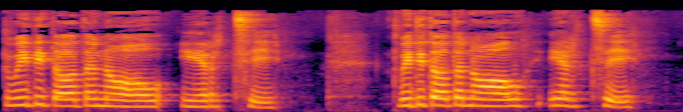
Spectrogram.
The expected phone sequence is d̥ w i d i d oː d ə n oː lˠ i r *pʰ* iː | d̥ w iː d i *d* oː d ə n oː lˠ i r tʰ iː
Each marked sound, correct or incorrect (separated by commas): incorrect, correct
